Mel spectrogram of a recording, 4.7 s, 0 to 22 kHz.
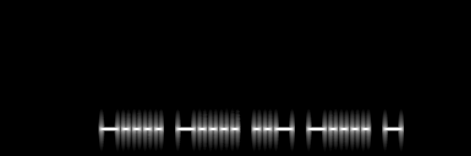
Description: Morse code, heard as a keyed tone, about 22 wpm, 700 Hz. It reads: 66U6T
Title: Five Challenging Letter-Number Combinations 22wpm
